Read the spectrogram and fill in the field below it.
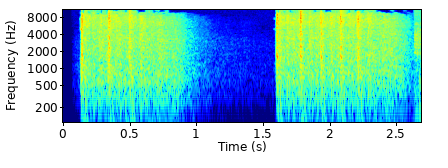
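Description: Rapid gunfire from rifles and a pistol shot from a rooftop, two loud dense volleys of fast repeated shots separated by a short decaying gap, with no voices.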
